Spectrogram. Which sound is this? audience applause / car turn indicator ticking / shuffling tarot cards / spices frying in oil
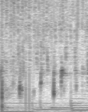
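spices frying in oil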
